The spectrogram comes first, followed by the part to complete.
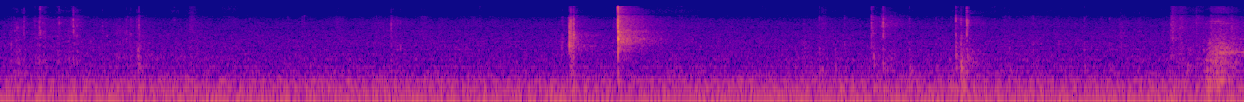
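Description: A few scattered light clicks and taps from small objects being handled on a table, the sharpest a pair of clicks about three seconds in, over a steady low electrical hum.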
